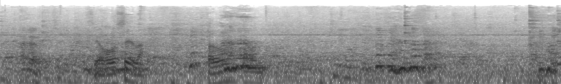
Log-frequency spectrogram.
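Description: A middle-aged man laughs nearby.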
